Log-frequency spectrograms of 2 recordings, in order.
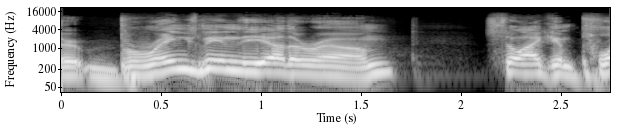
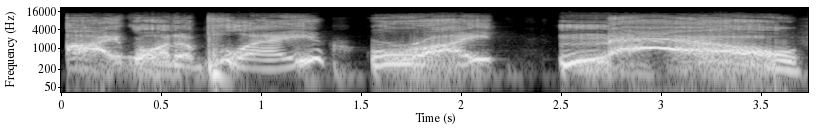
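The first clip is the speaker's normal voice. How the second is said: high, drawn-out bratty demand; mock yell of a sibling insisting on his turn; middle brother; much slower than usual. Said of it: "my middle brother was like".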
